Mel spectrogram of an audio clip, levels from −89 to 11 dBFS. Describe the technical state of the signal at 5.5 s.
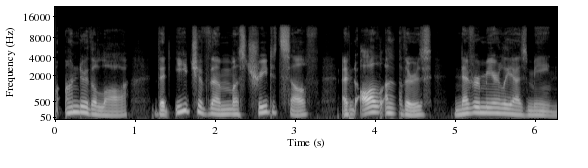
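At 5.5 s the speech comes through the call path intact, with no dropout, glitch or other fault at that moment.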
